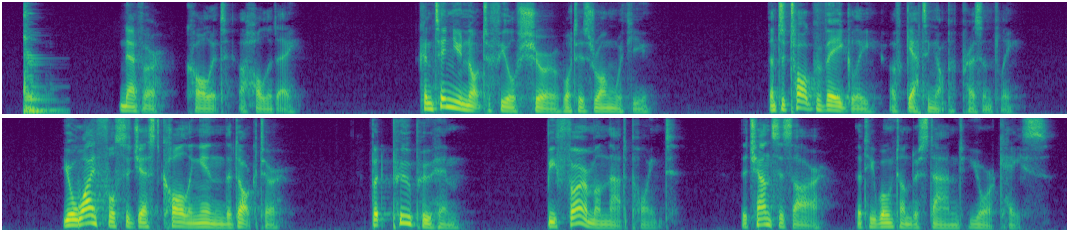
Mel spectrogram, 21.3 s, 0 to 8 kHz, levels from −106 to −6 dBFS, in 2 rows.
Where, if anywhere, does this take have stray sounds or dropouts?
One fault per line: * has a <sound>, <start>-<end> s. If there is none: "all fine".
* has a thud, 0.2-0.7 s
